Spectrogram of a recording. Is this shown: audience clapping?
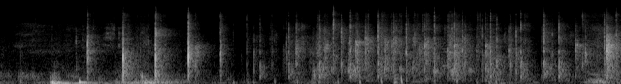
yes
